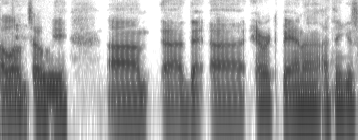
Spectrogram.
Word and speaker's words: Eric Bana: Stan so I love Toby um the uh Eric Bana I think is how you say his name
